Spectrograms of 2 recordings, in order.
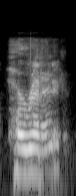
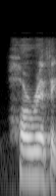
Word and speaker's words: horrific: This word, it actually is an O. However, when we say it quickly, it usually changes to a schwa, and we say horrific, horrific.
